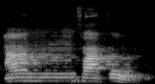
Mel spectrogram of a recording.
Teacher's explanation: Nun sukun bertemu fa adalah ikhfa, bacaan samar dengung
